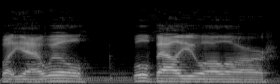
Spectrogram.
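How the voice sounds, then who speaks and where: A man's voice: medium pitch, little pitch movement, slow, pushed and bright. A man from the United States giving casual, sweary video game commentary as a streamer, often repeating himself. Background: game music.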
